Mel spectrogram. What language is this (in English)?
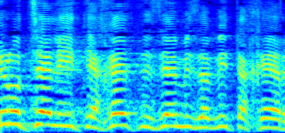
Hebrew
